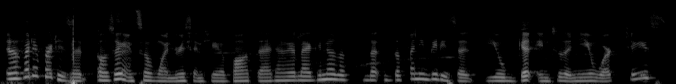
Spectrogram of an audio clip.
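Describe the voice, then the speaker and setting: A woman's voice: fairly low pitch, big pitch swings, quick pace, no echo. A woman in her twenties co-hosting a casual podcast, giving earnest advice in a chatty way. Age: 20s. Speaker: podcast co-host. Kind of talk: casual chat.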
